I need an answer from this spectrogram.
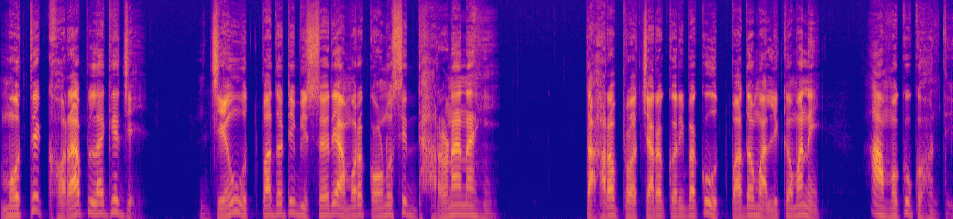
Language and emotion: Odia, disgusted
